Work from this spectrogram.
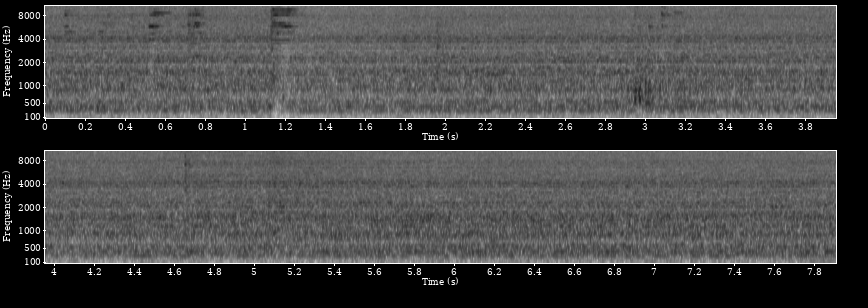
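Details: Riello oil burner after service with heads cleaned and good oil flow confirmed: steady, even roar with a clean airflow hiss and no pulsing or stumbling; burner running normally.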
